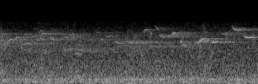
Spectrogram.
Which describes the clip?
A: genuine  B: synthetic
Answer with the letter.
A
